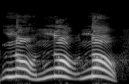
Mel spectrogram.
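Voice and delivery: loud, high mock panic; hammed-up cries of refusal; freaking out. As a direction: imitate a man backing away in alarm. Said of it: "freaks out".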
